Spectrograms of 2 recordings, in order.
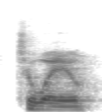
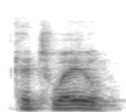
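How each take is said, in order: First: The name is said with native Zulu sounds. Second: The name is said with anglicized sounds.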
